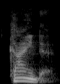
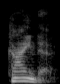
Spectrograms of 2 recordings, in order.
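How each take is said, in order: First: The two words are reduced and run together. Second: The two words are reduced and run together.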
